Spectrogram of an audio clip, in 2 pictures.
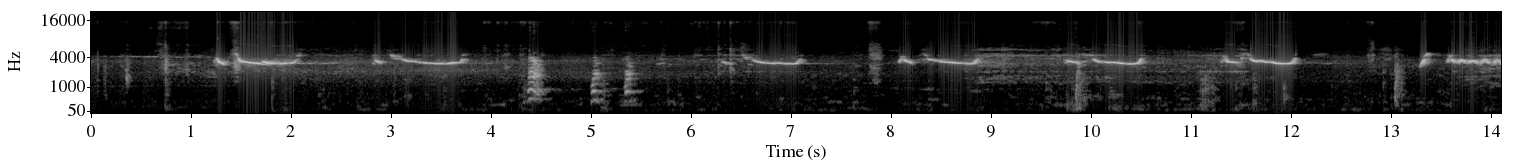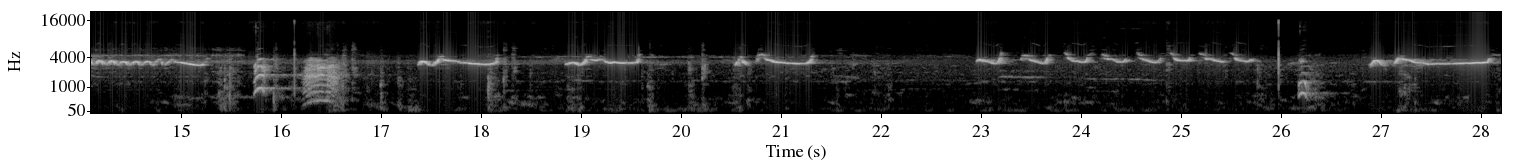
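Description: A small bird chirping over and over: a short, high call repeated every second or two, coming in a quicker run near the end. A few louder, lower sounds break in, the strongest about halfway through.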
